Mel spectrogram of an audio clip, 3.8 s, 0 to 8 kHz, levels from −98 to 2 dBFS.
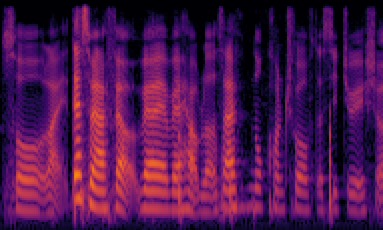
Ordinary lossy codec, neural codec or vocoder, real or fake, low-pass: none; none; real; 7.2 kHz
